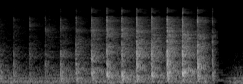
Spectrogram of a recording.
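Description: Cinnamon being shaken hard out of its container over a mixing bowl: a fast run of sharp taps, about seven a second, getting louder toward the end.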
